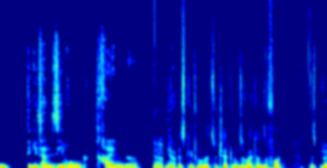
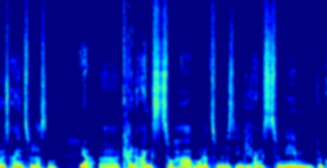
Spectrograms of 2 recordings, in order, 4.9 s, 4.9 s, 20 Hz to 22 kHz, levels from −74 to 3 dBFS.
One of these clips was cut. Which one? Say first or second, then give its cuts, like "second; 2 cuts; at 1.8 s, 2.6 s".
first; 1 cut; at 2.7 s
